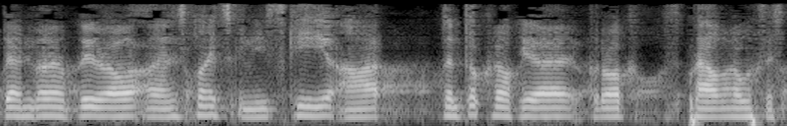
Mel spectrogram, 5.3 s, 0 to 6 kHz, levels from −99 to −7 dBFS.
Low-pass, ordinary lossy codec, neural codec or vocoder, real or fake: 5.4 kHz; MP3, 24 kbps; codec, 16 kHz, 0.5 kbps, FreqCodec, larger model; fake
